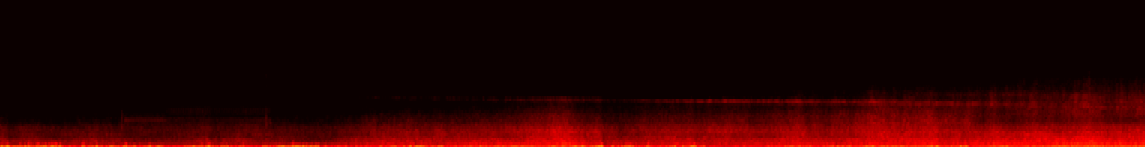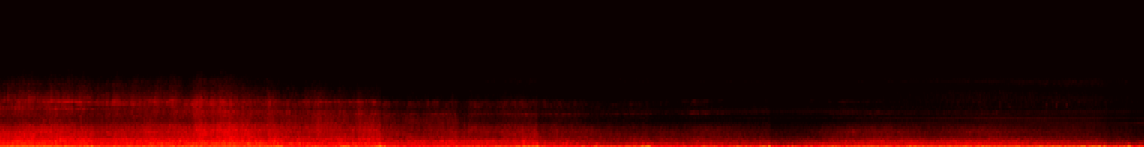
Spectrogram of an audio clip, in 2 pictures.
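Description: Twin-turboprop airliner passing low on its landing approach. The engine and propeller sound swells to a peak about halfway through, with its pitch falling as the plane goes by, then fades.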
